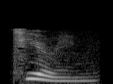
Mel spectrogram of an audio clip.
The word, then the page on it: tearing: ‘teərıŋ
